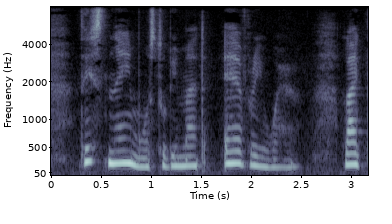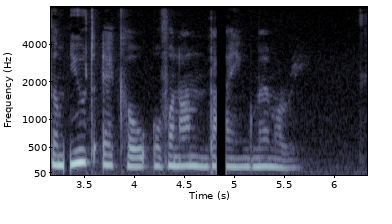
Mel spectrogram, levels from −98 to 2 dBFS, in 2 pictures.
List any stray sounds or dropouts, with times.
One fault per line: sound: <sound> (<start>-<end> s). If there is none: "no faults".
sound: dropout (3.3-3.4 s)
sound: dropout (4.8-4.9 s)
